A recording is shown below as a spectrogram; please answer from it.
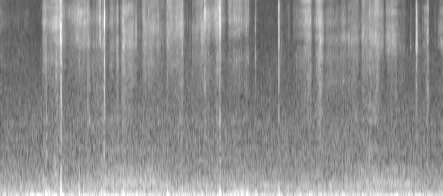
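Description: A small titanium watch band with solid metal links is held in both hands close to the recorder while the fingers flex it, clicking the links against each other. The result is a run of short, bright metallic clicks and ticks with almost no ring, over a low, steady rumble of handling noise.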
